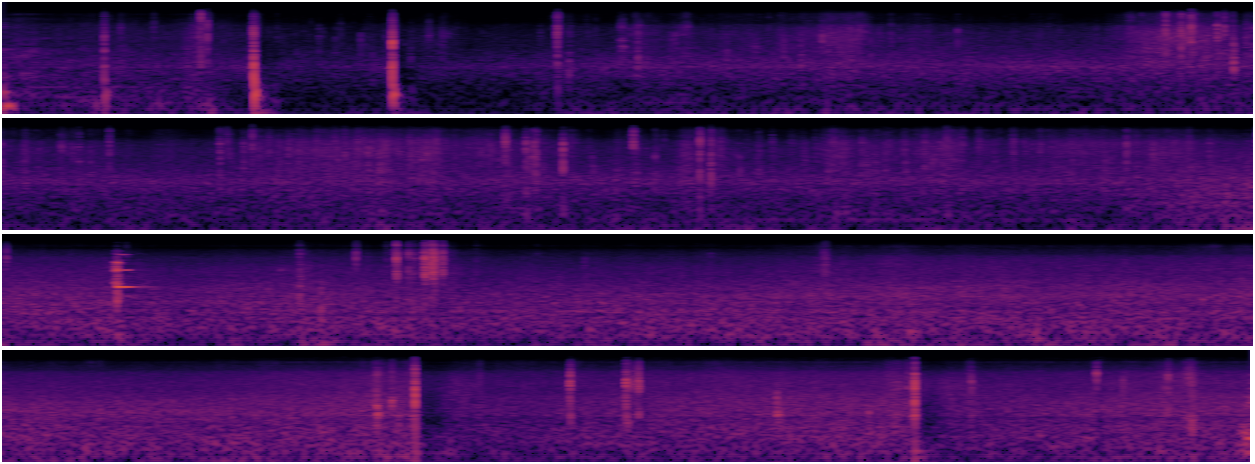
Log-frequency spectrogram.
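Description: Footsteps rustling and crunching through wet leaf litter and brush, with scattered sharp cracks of twigs. From about halfway a steady rushing noise, a creek, comes up under them.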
